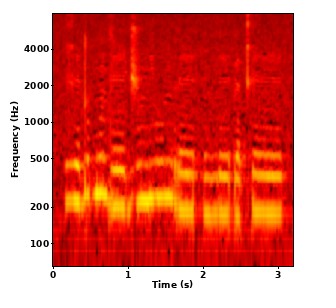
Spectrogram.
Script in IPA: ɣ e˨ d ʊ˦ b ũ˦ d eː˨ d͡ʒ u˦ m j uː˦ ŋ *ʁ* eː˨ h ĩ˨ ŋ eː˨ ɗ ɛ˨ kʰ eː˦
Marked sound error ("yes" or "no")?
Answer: yes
